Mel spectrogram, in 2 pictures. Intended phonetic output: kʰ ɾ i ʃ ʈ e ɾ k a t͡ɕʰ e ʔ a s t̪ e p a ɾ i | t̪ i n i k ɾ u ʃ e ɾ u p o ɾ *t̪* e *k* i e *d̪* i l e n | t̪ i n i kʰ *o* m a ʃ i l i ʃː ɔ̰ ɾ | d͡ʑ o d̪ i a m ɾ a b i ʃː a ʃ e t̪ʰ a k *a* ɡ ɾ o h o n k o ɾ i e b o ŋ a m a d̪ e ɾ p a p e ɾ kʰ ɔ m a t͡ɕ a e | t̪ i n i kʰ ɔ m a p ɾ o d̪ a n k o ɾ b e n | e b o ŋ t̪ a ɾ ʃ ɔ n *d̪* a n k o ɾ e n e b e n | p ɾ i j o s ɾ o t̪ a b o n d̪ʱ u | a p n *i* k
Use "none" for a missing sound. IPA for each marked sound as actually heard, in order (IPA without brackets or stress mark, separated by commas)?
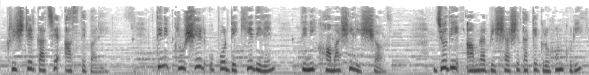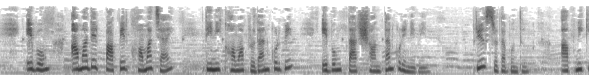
d̪, kʰ, d̪, ɔ, e, t̪, i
